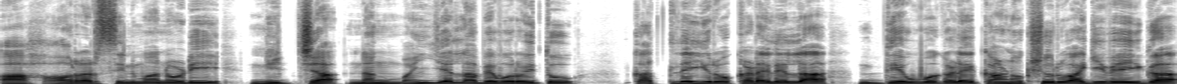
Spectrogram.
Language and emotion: Kannada, fearful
